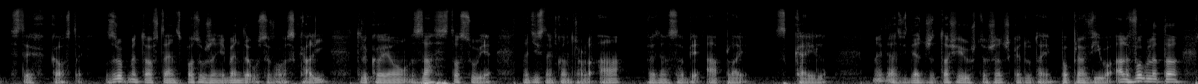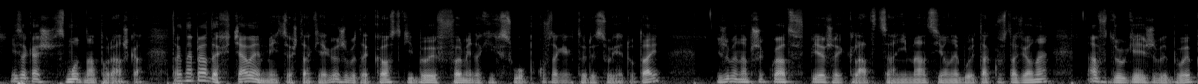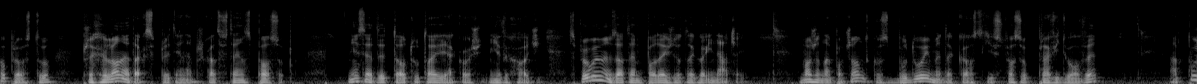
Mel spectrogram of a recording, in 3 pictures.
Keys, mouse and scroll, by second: 2.9 shift+right click, 5.5 ctrl+a, 7.6 click, 14.0 d, 14.2 d, 14.4-16.1 drag, 14.4 d, 16.5-18.2 drag, 18.7-20.5 drag, 22.8 click, 23.4-24.8 drag, 25.4-27.2 drag, 27.6-29.2 drag, 29.7-35.5 right drag, 35.8 x.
